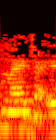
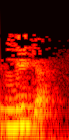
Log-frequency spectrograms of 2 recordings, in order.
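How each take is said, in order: First: Niger said as "NY-ja", with a j; rejected pronunciation. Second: Niger said as "NEE-ga", with a hard g; corrected pronunciation. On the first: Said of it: "Not Niger anymore". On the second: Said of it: "It's Niger". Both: Shown as a demonstration.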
